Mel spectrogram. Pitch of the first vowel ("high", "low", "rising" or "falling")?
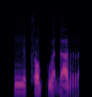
rising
